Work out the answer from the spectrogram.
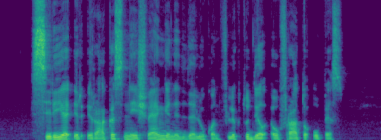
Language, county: Lithuanian, Telšiai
